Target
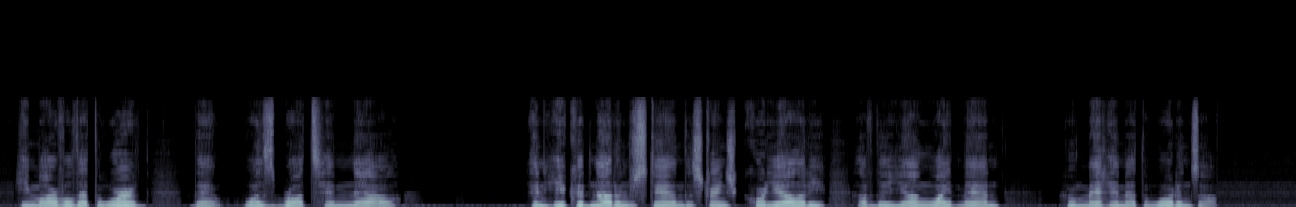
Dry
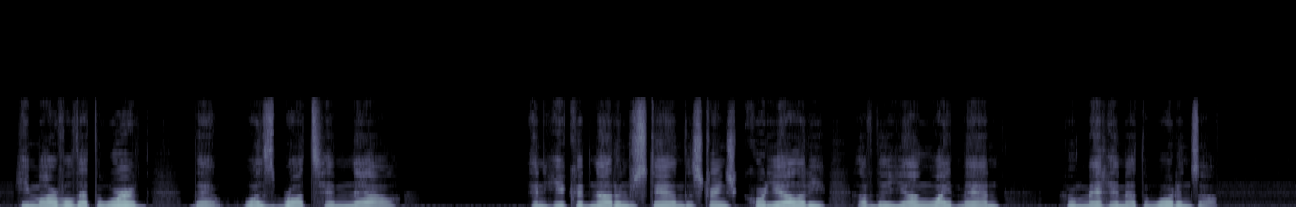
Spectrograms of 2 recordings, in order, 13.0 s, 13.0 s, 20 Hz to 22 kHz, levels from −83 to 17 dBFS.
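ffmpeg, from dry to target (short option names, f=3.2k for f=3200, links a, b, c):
-filter_complex "[0:a]asettb=1/sr,asplit=3[a][b][c];[a]atrim=end=3.784[d];[b]atrim=start=3.78:end=6.11,asetpts=PTS-STARTPTS,afade=t=in:d=0.004:c=qsin,afade=t=out:st=2.326:d=0.004:c=qsin,aecho=1:1:6.8:0.88,atrim=end_sample=102753[e];[c]atrim=start=6.106[f];[d][e]acrossfade=d=0.004:c1=hsin:c2=qsin[g];[g][f]acrossfade=d=0.004:c1=qsin:c2=hsin,volume=3.5dB"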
